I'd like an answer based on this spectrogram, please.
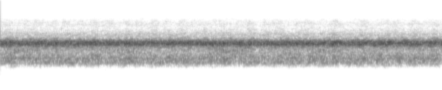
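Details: Frog voices from afar across a moonlit rice paddy at night, no rice yet in the water; a thick, unvarying chorus of rapid trills sounds steadily from start to finish.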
